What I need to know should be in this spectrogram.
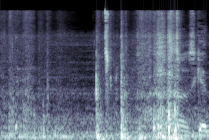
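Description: Cardboard flaps rustle and scrape.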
